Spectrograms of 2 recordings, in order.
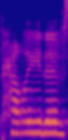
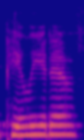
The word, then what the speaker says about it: palliative: I pronounce it palliative. Some people say palliative.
